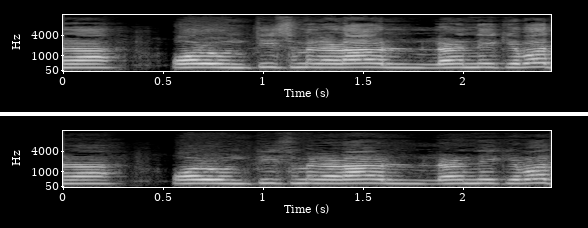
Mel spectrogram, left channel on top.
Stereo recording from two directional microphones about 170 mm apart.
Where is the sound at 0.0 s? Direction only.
35° left (ahead or behind).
